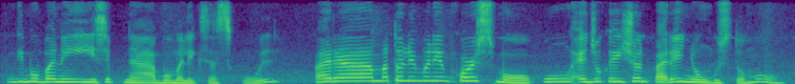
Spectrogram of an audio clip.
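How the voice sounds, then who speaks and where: An actress with a Filipino accent playing a supportive, chatty former classmate in a radio drama, coaxing and reassuring. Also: female voice, high voice, lively intonation, fairly quick. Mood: curious, sympathetic. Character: encouraging, chatty former classmate, a woman working at a school.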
